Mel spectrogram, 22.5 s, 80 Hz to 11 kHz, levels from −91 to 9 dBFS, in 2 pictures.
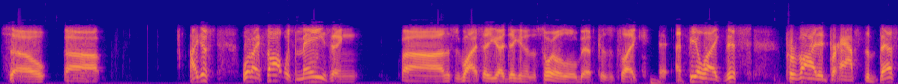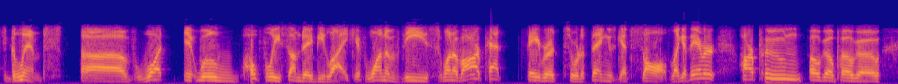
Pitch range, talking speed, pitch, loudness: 100-135 Hz, 175 wpm, 115 Hz, -18 LUFS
